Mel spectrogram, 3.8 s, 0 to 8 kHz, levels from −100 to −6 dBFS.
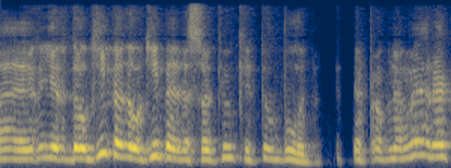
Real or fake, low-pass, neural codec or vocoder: fake; 7.2 kHz; codec, 16 kHz, 1.1 kbps, Voila-Tokenizer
